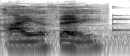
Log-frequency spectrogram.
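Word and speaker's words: Ifá: and type in either ifa e5 that's how you pronounce that word ifa or orisha o r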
